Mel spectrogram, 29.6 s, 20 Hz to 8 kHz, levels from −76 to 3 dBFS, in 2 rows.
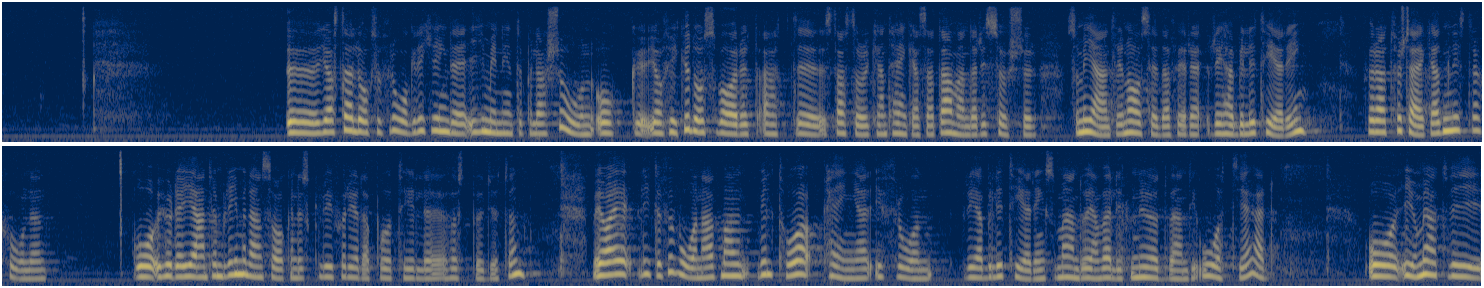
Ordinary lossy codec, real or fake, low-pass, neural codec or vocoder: none; real; 7.2 kHz; none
